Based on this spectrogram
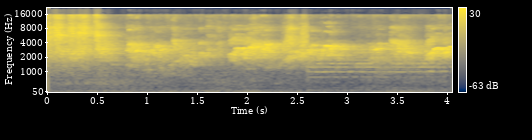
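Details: Budgerigar chirping: loud scratchy warbles mixed with short whistled notes, in steady overlapping phrases throughout.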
